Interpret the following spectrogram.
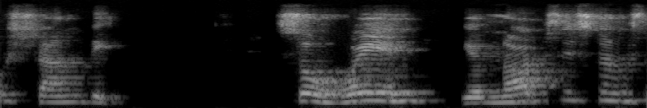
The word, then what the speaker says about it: Shanti: When you're chanting Om Namah Shivaya, we say Shivaya, Shivaya, we say Santi Santi, no, Om Shanti.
